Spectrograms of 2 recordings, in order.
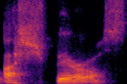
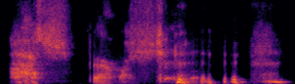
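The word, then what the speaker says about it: Achashverosh: We have Haman, we have Vashti, and we have the king, who is Hashverosh or Ashverosh, depending, but Hashverosh is the pronunciation.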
